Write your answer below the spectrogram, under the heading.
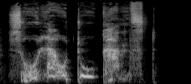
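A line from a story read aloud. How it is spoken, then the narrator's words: Hissing. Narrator (German): zischte Rainer mir zu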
